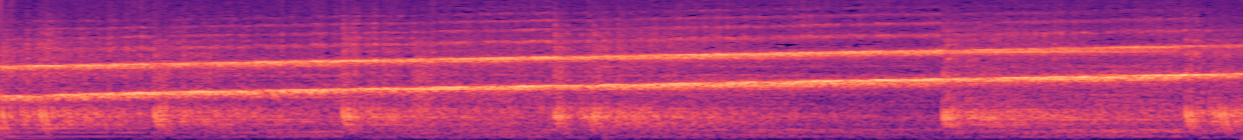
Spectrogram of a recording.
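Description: Electronic synthesizer tone gliding slowly and steadily upward in pitch over a hissing electronic wash, with a few irregular hits, part of sci-fi space music.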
